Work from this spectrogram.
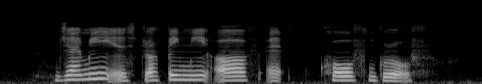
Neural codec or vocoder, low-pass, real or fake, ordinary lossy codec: vocoder, 44.1 kHz, 128 mel bands every 512 samples, BigVGAN v2; 7.2 kHz; fake; MP3, 48 kbps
